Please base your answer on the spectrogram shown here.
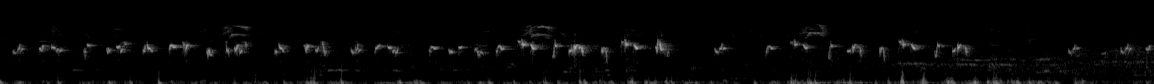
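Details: Ruby-throated bulbul giving a long trucuk sequence of bright, staccato chirped notes in rapid bursts, steady for most of the stretch, over low background knocking and rustle.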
